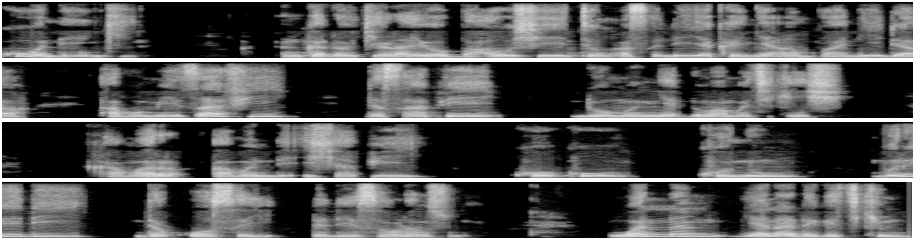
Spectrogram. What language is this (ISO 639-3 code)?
hau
